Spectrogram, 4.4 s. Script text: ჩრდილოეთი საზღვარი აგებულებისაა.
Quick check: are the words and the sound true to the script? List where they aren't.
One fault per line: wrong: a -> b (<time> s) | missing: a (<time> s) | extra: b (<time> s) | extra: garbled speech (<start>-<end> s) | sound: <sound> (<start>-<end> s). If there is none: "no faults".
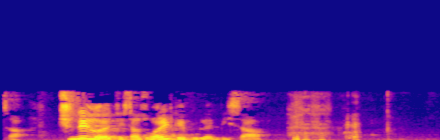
sound: laugh (2.9-3.6 s)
